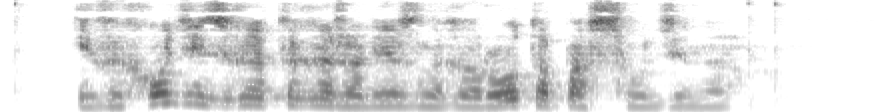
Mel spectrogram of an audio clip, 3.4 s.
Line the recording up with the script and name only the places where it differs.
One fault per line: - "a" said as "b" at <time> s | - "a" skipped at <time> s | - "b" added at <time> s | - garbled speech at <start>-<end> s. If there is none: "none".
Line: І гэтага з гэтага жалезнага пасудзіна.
- "гэтага" said as "выходзіць" at 0.4 s
- "рота" added at 1.9 s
